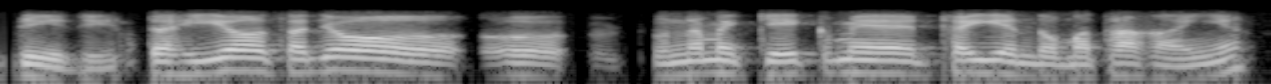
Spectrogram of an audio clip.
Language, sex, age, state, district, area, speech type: Sindhi, male, 18-30, Gujarat, Kutch, rural, conversation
